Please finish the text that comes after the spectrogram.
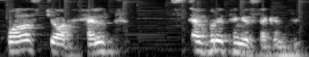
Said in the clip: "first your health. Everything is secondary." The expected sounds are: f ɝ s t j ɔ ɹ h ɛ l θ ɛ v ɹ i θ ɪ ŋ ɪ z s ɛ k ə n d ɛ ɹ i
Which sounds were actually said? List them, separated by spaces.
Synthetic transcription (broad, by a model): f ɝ s t j ɔ ɹ h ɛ l s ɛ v ɹ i t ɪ ŋ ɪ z s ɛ k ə n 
